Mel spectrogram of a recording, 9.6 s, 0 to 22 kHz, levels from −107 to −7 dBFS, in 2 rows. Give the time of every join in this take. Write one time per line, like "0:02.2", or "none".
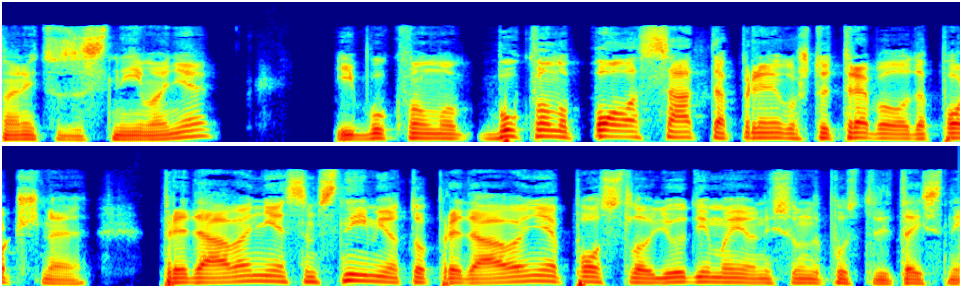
none

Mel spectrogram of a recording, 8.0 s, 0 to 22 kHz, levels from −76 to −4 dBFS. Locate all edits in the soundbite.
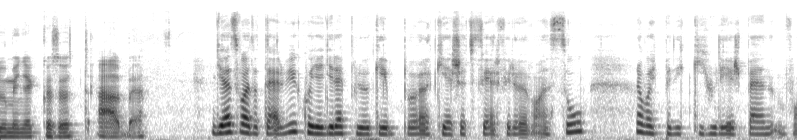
0:01.9
0:06.4

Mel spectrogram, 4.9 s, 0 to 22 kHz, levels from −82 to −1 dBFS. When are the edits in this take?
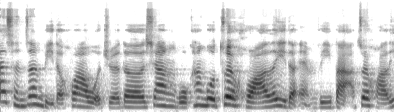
0:02.7

